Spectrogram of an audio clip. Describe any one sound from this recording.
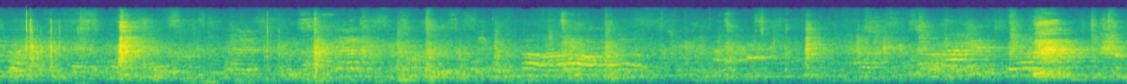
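A crowd of young children chatters and murmurs in an echoing hall.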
